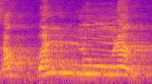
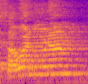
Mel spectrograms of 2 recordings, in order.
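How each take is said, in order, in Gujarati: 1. b અને n બંને બેવડા છે. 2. b કે n, બેમાંથી કોઈ બેવડો નથી. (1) "ડબલ વ ડબલ ન અને ઉ દીર્ઘ એ રીતે બોલવાનું" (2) "કોઈ વ ને ન બંને ઓછા બોલે"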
